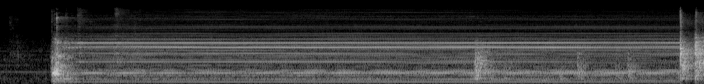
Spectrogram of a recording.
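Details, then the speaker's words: Car lift rising with a steady electric pump hum; the safety latch in the back of the frame clicks in about every second, locking the carriage so it cannot fall if the cylinder fails: normal lift safety latch clicking. "now you've heard it uh each time that clicks the safety is getting into Position will not allow the cylinder to uh will not allow the carriage to fail fall if the cylinder fails"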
